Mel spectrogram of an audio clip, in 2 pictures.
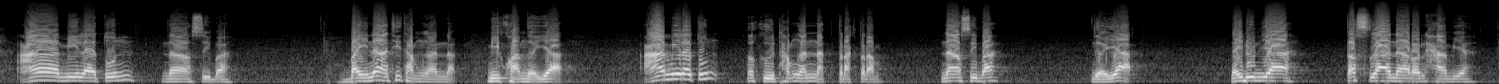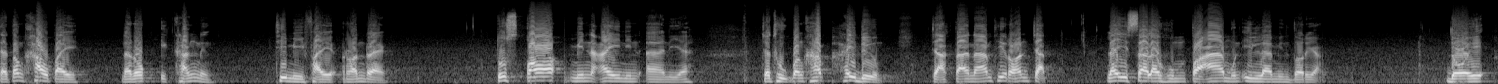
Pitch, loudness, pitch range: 140 Hz, -14 LUFS, 120-160 Hz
